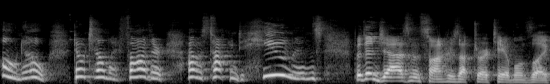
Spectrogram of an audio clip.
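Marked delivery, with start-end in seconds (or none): 0.0-3.3 tiny, squeaky, very high-pitched voice. Describing princess performers at a child's birthday, doing a tiny squeaky Ariel voice. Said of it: "They all have their tiny squeaky princess voices".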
